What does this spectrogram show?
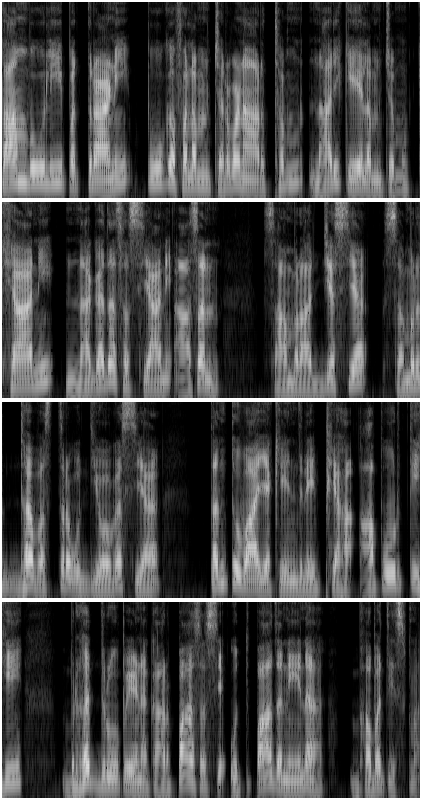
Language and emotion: Sanskrit, neutral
